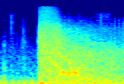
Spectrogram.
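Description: A single gunshot rings out in the strategy game XCOM Long War, a sudden loud crack after a quiet moment, followed by a sustained rumbling tail that lingers to the end.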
